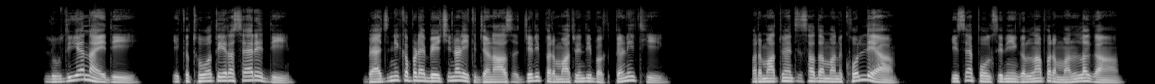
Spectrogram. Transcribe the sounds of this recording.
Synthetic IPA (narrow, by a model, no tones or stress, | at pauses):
luːd̪ɪjanaːid̪i | ɪkt̪ʰoːat̪eːɾasɛːɾed̪i | bɛːd͡ʒnikɐp̬ɽɛbeːt͡ʃinaːɭiɪkd͡ʒɐɽ̃aːsd͡ʒeːɽipɐɾmaːt̪mɛ̃d̪ibʱɐkt̪ɽ̃it̪ʰi | pɐɾmaːt̪mɛ̃t̪̬ɪsãd̪amɐ̃nkʰoːleja | kisɛpoːlʊsed̪ɪjãɡɐlːãpɐɾmɐnlɐɡã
